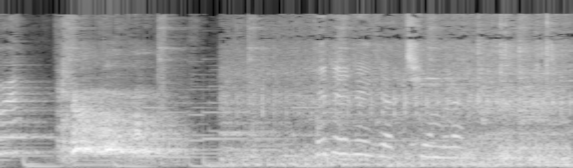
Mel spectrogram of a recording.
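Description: A dog barks loudly about half a second in, a rough burst lasting about a second.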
